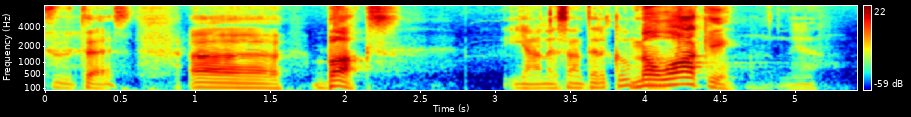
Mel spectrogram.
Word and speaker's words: Giannis: it's and it's pronounced Giannis what the is up with that Real G's he's big he's big too yeah is that technically a silent G I would think so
